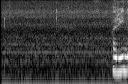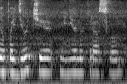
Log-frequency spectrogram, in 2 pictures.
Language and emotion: Russian, neutral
